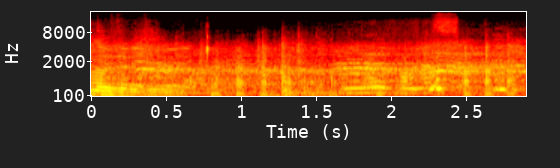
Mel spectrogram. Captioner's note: nya ha ha ha ha ha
